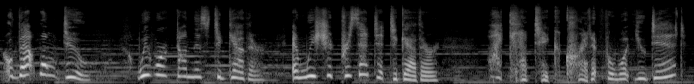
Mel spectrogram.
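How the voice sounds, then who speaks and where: High sweetly polite young maid knight girl, game voice, earnest and dutiful, faint music behind. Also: very animated, moderate pace, a little mellow. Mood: polite insistence. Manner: earnest, courteous, precise. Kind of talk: video game character acting.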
